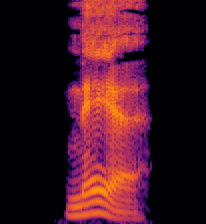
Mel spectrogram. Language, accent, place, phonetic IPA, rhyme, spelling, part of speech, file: German, Germany, Berlin, [ˈnɛːə], -ɛːə, nähe, verb, De-nähe.ogg
- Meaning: inflection of nähen: 1. first-person singular present 2. first/third-person singular subjunctive I 3. singular imperative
